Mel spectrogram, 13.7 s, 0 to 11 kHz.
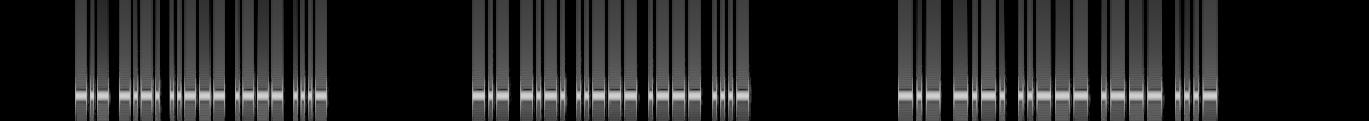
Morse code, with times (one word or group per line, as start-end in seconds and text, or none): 0.8-3.3 KC2JV
4.7-7.5 KC2JV
9.0-12.2 KC2JV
